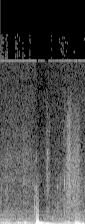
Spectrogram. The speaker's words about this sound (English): Sorry, we're chewing. Mm-hmm. I asked him while he had chocolate.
